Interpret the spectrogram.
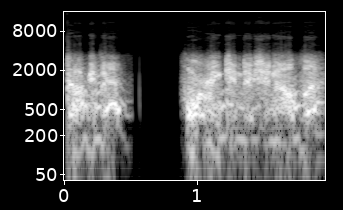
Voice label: combat idle, grunt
